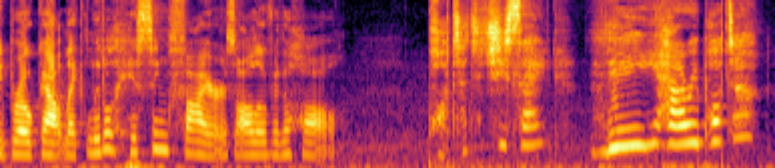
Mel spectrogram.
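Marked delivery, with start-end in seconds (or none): 3.2-5.7 whispering crowd. A narrator's reading.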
